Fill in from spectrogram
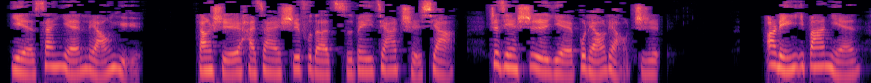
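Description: Female reader, slow, husky-toned, steady scripted narration. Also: medium pitch. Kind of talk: scripted first-person narration.

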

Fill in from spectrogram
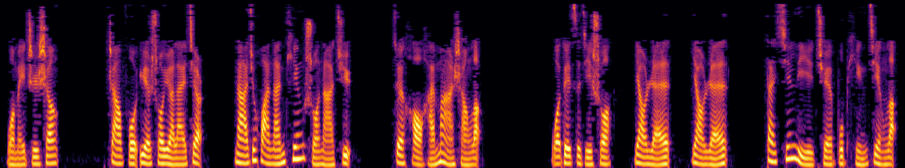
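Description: A reader giving scripted narration of a first-person article in a calm, measured, even way. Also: mid-range voice, dry recording.

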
